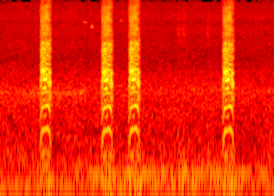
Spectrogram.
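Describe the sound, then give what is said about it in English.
Four short, nasal duck quacks, loud, the middle two in quick succession and the last after a pause, over a faint low background hum; a duck's quack used as a goose's honk in a video game. “they had a honk in before I started working, and it was actually a quack from a duck.”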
